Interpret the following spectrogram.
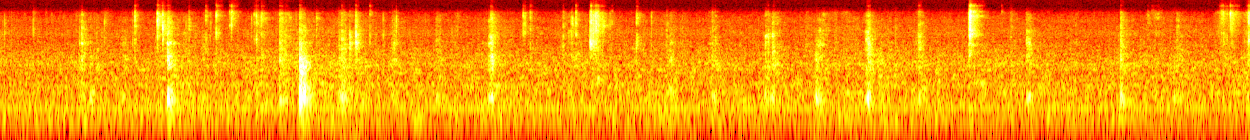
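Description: Quiet, irregular crunches from chewing a Daim bar, a hard, crunchy almond-toffee candy coated in milk chocolate, with a few louder crunches among many small ones.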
